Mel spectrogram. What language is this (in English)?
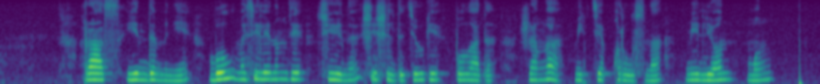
Kazakh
